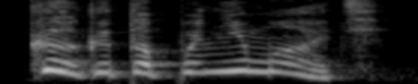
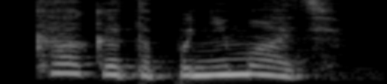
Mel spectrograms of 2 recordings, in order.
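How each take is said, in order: First: Much higher and louder angry demand; furious demand. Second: Said in the usual way. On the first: A narrator's reading. Colonel demands explanation on the phone, furious. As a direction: demand an answer, raging. Colonel, then Masha repeats.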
